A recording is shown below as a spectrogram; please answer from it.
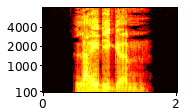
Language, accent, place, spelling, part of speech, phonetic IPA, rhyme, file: German, Germany, Berlin, leidigem, adjective, [ˈlaɪ̯dɪɡəm], -aɪ̯dɪɡəm, De-leidigem.ogg
- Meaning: strong dative masculine/neuter singular of leidig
